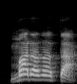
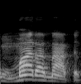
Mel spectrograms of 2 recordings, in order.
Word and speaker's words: Maranatá: Maranatá, como dizemos nosso católico, nós católicos ou maranata, como dizem nossos irmãos das comunidades evangélicas ou protestantes, não importa a pronúncia, o significado é o mesmo.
